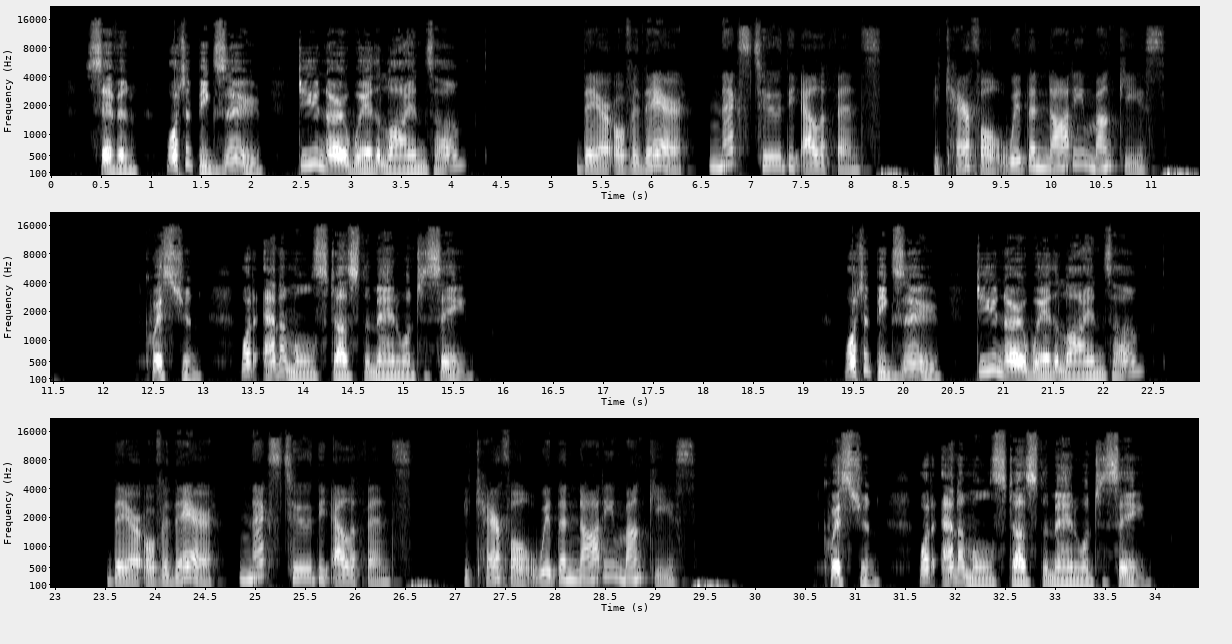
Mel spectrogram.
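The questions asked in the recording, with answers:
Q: What animals does the man want to see?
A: Lions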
